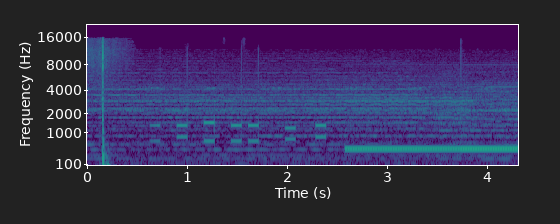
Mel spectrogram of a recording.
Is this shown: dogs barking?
no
